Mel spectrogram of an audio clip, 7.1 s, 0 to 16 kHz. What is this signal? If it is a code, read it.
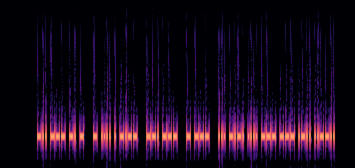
Morse code, heard as a keyed tone, about 47 wpm, 700 Hz. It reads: DONT THEY GO TO SCHOOL?
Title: Sentences from Top 1000 Words - Review Part 1 - 45wpm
